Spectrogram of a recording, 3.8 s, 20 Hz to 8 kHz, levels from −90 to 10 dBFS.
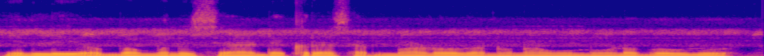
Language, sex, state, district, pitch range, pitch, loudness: Kannada, male, Karnataka, Koppal, 115-120 Hz, 120 Hz, -14 LUFS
